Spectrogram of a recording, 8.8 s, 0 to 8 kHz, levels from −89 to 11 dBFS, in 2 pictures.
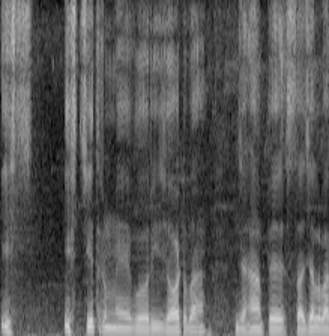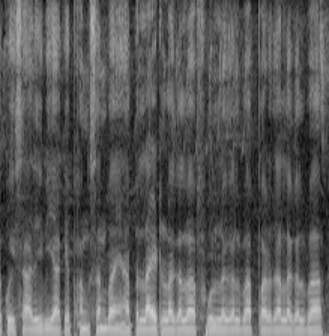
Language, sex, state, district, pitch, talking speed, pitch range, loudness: Bhojpuri, male, Jharkhand, Palamu, 105 Hz, 190 wpm, 105-110 Hz, -16 LUFS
